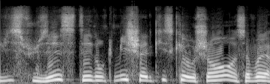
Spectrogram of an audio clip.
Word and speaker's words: Michael Kiske: Alors, là, c'est la vraie prononciation. Hein. Il y en a qui disent Michael Kiske. Non, c'est Michael Kiske.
